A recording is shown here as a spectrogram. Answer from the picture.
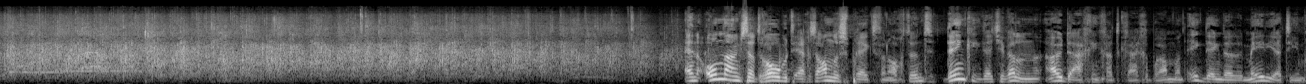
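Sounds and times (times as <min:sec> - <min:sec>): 
crowd applause: 0:00.0 - 0:07.1
speech: 0:06.9 - 0:13.0.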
